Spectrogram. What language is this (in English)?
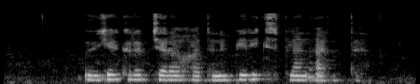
Uzbek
